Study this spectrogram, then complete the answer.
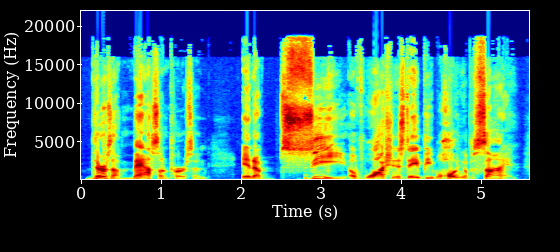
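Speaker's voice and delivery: ordinary delivery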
